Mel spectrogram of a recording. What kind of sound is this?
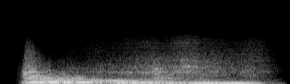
Large Engine
Sounds like a spaceship taking off into hyperspace. This is an example of digital signal processing since this was created from recordings of random household objects in a studio.
DSP, Engine, Engine-Cooldown, Large-Engine, Sci-Fi, Spaceship, Takeoff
